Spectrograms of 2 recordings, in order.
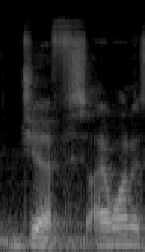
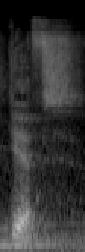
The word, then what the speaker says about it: GIF: Here's an image, some GIFs. No, it's GIFs. My son, right? It's GIFs. My son tells me that the GIF file format is pronounced GIF because you give people gifts, not GIFs, but whatever.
